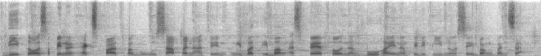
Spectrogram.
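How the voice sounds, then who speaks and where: Over background music, the speaker races along at a very fast pace with hardly any pauses and very wide pitch swings. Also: man, medium pitch for a man. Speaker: podcast host. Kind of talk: podcast intro.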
